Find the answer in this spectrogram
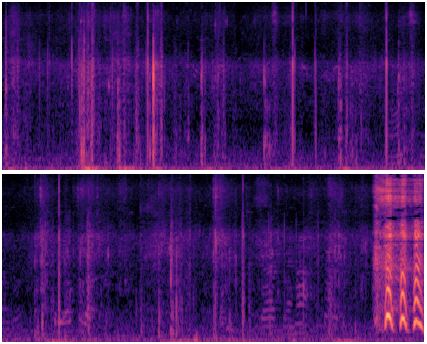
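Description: Footsteps of people running down a dirt forest trail: irregular quick steps on earth, roots and dry leaf litter, the loudest about a second in, with faint voices in the background.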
